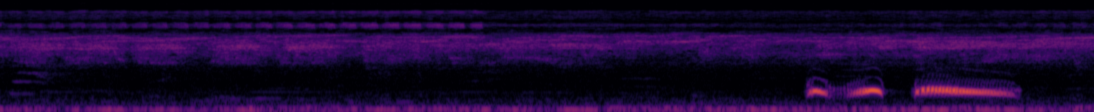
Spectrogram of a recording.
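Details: Spotted dove cooing, played to attract wild birds: after a quiet stretch, two brief hollow coos and then one drawn-out mellow coo close the phrase.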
